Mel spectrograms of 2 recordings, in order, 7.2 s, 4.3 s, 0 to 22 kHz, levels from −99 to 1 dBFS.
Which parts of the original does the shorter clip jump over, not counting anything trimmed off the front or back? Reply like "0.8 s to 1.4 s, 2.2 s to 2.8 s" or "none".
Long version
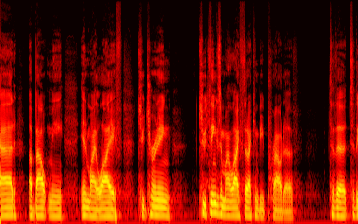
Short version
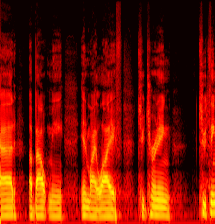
none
